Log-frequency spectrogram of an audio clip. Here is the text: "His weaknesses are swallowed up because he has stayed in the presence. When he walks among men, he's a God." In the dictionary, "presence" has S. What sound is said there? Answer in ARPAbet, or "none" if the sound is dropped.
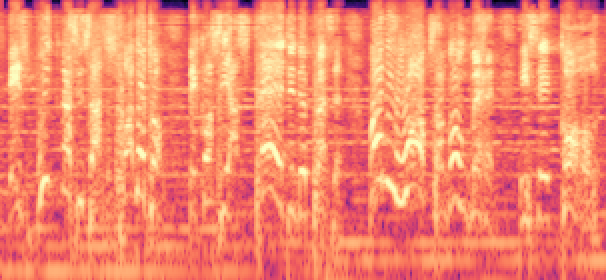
none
